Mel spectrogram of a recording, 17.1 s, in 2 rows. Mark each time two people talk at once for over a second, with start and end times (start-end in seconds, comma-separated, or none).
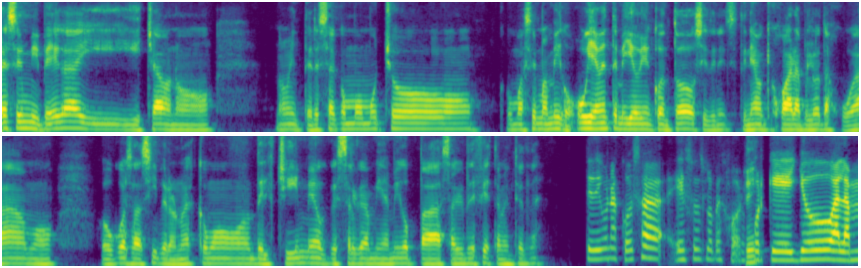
none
